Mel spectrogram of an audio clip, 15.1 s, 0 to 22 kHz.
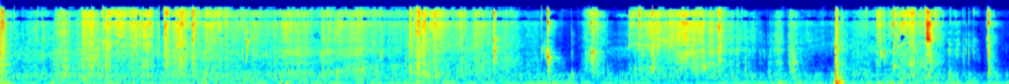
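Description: Close-up chewing of a mouthful of cheeseless hamburger with lettuce and tomato: soft wet mouth sounds and scattered small clicks. A single loud knock about 12.5 seconds in, with a few sharper clicks near the end.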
